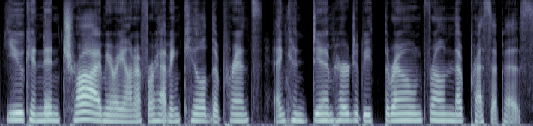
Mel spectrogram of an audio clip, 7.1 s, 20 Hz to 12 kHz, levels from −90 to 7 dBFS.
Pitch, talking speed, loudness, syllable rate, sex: 180 Hz, 160 wpm, -18 LUFS, 4.3 syllables/s, female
